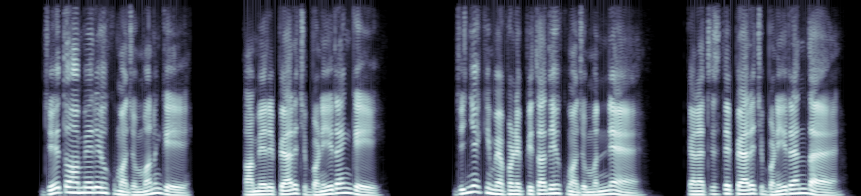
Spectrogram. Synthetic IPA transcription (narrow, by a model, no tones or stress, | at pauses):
d͡ʒeːt̪ʊɦãmeːɾeɦʊkmad͡ʒomɐnɡe | t̪ãmeːɾepjaːɾet͡ʃbɐɽ̃iɾɛ̃ːŋɡe | d͡ʒɪ̃jãkimɛ̃ɐp̬ɽ̃epɪt̪ad̪eɦʊkmad͡ʒomɐnːejaɛ | kɐnɛt̪ɪs̬d̪epjaːɾet͡ʃbɐɽ̃iɾɛ̃ːnd̪aɛ̰ː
